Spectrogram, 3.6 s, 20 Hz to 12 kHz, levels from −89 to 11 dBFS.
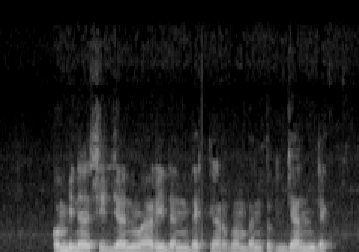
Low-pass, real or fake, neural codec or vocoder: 10.8 kHz; fake; vocoder, 44.1 kHz, 128 mel bands every 256 samples, BigVGAN v2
